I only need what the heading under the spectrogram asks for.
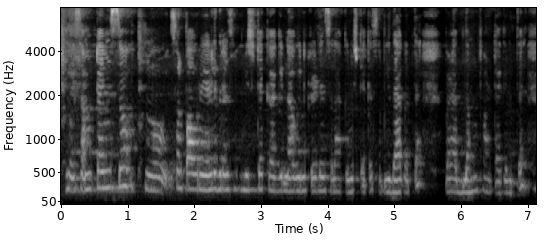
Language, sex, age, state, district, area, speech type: Kannada, female, 30-45, Karnataka, Chikkamagaluru, rural, spontaneous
